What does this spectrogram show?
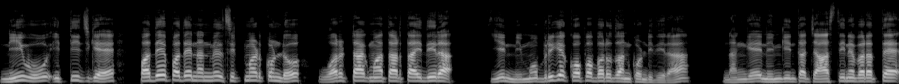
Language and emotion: Kannada, angry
